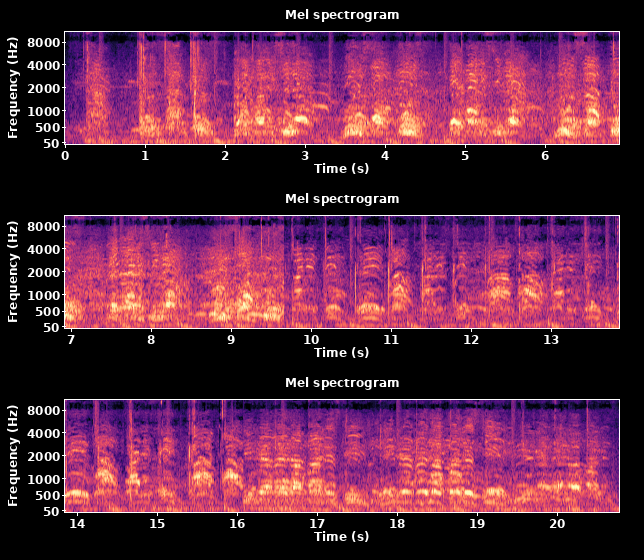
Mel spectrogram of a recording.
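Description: Rhythmic chanting of slogans by a large crowd of protesters at a pro-Palestine demonstration, loud and close, with repeated call-and-response bursts rising and falling throughout.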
